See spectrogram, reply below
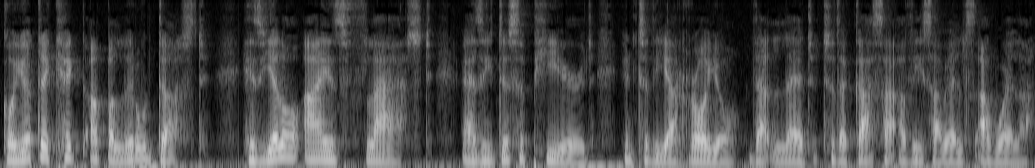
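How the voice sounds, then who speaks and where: A man reading a children's storybook aloud as an expressive narrator. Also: medium pitch. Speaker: storybook reader.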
